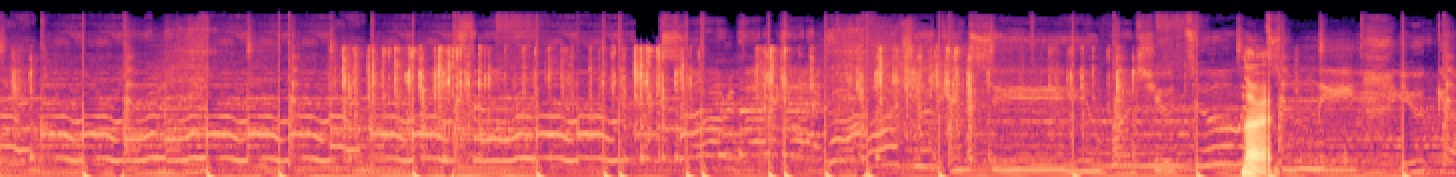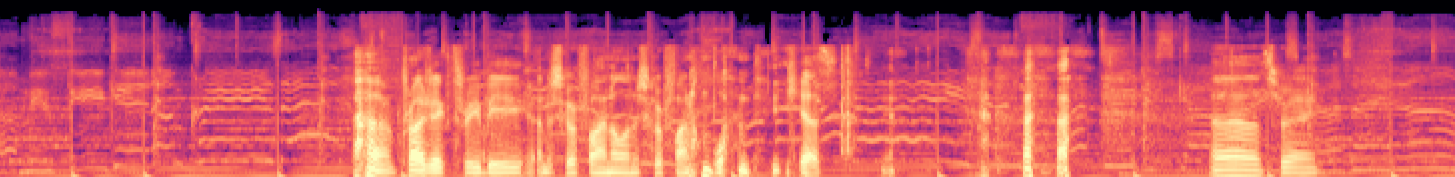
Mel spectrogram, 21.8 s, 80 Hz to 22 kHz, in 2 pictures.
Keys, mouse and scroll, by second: 18.7 click.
